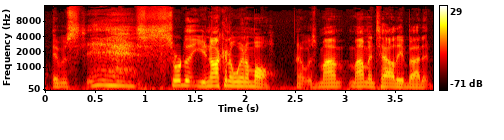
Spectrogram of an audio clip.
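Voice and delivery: normal talking voice

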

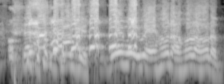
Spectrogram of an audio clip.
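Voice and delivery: high, loud laughing objection; laughing protest. Real, not acted. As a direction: laugh while cutting in.

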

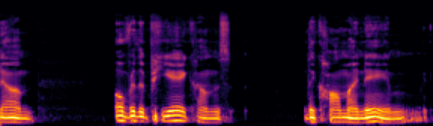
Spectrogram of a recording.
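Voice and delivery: normal talking voice

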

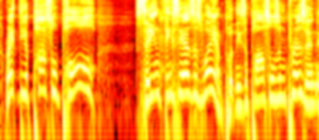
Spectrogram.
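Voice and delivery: high-pitched, driving sermon delivery; rising, fervent pulpit proclamation; impassioned preaching. Real, not acted. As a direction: preach it at full force, pitch climbing high. Preaches at full force.

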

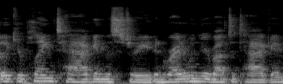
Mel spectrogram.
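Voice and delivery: usual speaking voice

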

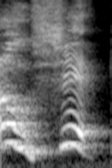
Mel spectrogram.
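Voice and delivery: sudden high yelp mid-cough; startled oh shit. Real, not acted. Choking on spit mid-podcast, startled high yelp. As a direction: caught off guard by a cough, yelps high.

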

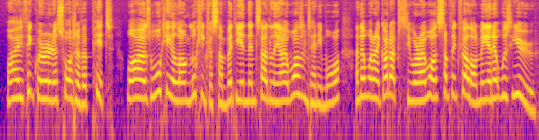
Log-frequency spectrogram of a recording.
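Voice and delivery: small high voice, hurrying along; high-voiced, flustered Piglet. A narrator's reading. Piglet explaining the pit to Pooh, flustered. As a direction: tumble through the tale up high. Piglet tells what happened.

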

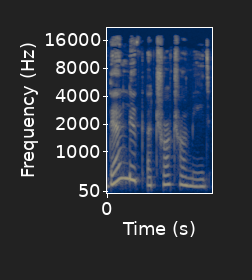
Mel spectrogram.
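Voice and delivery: ordinary talk, nothing marked

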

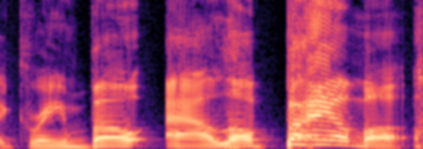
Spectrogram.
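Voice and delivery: slow, loud Southern drawl; Forrest Gump. Acted. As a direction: stretch it out in a big Southern accent. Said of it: "a lot like Forrest Gump".

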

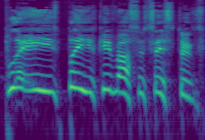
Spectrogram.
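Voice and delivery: high, pleading cry for help; mock desperate plea. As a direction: beg for help in a hammed-up panic.

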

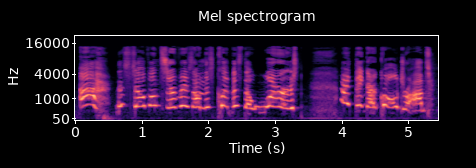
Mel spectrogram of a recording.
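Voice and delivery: high, slow, drawn-out complaint; put-on high voice, stretching the words; whining caller. [name] on a bad phone line, high slow whine.

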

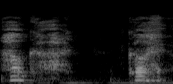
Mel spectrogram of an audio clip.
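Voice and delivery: ordinary talk, nothing marked

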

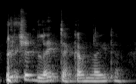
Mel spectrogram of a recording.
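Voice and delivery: put-on high, loud South African accent. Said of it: "South African accent".

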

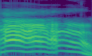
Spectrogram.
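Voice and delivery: imitated very high child's scream; dying-kid scream. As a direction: mimic a kid wailing as if dying. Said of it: "like he's dying or something".

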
